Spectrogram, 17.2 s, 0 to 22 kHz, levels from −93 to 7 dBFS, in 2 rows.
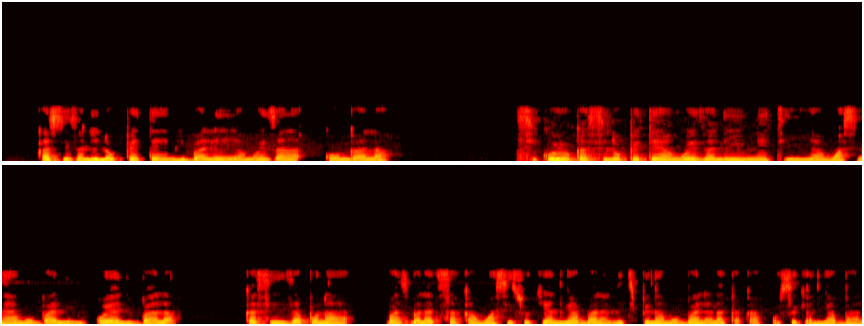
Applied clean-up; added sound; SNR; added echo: none; none; none; none.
